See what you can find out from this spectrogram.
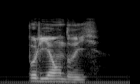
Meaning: polyandry
- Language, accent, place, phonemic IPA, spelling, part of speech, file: French, France, Lyon, /pɔ.ljɑ̃.dʁi/, polyandrie, noun, LL-Q150 (fra)-polyandrie.wav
